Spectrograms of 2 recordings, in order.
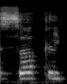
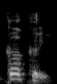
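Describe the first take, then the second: First: The word begins with a soft s sound. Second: The word begins with a hard k sound. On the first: The speaker calls it right. "सी अपना soft sound निकालता है जो कि स है" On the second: The speaker calls it wrong. "यहाँ पर भी क डाला तो क्या हो जाएगा? ककल हो जाएगा, जो कि गलत है"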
